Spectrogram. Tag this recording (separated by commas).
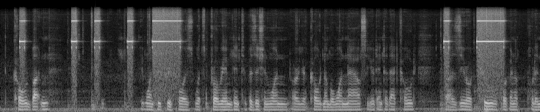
Speech, inside a small room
